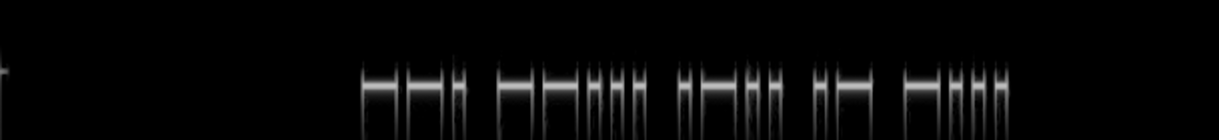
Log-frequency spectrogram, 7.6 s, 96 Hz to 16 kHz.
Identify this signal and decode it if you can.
Morse code, heard as a keyed tone, about 17 wpm, 700 Hz. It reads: G7LAB
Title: DXCC-100 Call Signs - 5 Characters - 17wpm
